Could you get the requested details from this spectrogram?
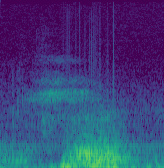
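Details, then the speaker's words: Asymptomatic pregnant woman with a ventricular septal defect, not cyanotic, no clubbing, normal neck veins and ECG, told she has pulmonary hypertension: loud, harsh classic holosystolic VSD murmur, with a faint second heart sound audible. "she's not cyanotic uh not no clubbing and you do hear that classic vsd holosystolic murmur when you listen to"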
